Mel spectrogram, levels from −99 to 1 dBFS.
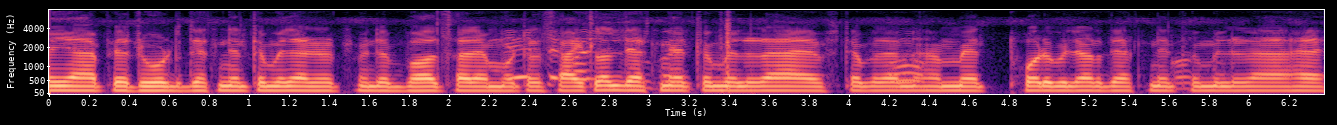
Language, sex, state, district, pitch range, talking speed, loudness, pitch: Hindi, male, Haryana, Charkhi Dadri, 145-150 Hz, 205 wpm, -16 LUFS, 145 Hz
